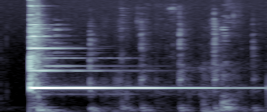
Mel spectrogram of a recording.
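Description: A small gong is struck once, giving a bright, clear ring that sustains steadily and fades slowly over a few seconds, with soft low rumbles and movement underneath.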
